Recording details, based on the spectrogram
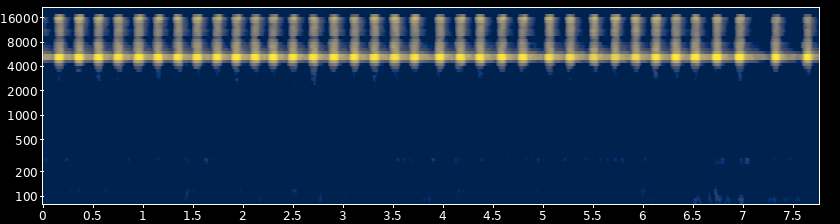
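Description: A cricket gives a steady run of high, pure chirps, each short and evenly spaced at about three per second. A faint low hum sits underneath.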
